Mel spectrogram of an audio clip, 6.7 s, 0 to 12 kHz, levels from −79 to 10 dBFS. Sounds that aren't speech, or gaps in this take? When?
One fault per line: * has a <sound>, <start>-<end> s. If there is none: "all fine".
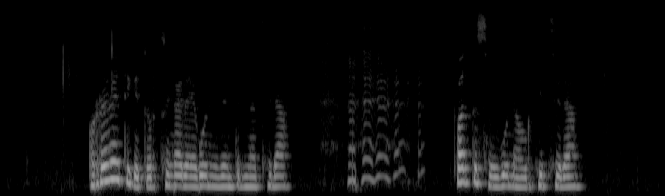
* has a laugh, 3.2-4.3 s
